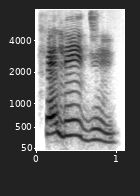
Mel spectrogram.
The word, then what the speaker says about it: Felidae: família dos gatos domésticos tá e se chama felide vou dar um clique aí que vai aparecer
